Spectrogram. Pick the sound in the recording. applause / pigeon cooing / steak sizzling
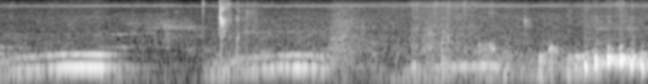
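pigeon cooing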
